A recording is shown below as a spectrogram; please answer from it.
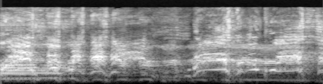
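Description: A man snickering and chuckling: a string of short laughs that rise and fall in pitch.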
